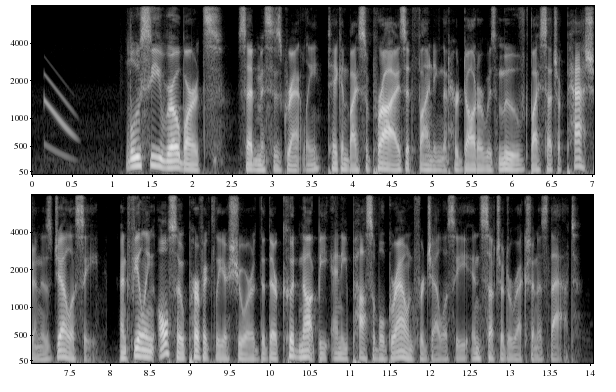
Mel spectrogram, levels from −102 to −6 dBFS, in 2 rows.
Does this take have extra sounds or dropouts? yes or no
yes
